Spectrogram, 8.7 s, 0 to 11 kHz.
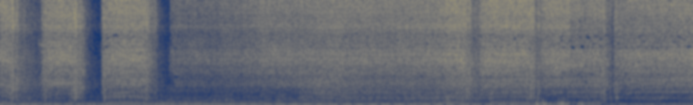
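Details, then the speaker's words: National EZ6101 cordless drill whirring with an intermittent low droning hum and a few clicks. Dry motor bearings; the fix is a few drops of oil at the motor's front and rear ends. "anh em nghe thấy cái tiếng lâu lâu nó có tiếng ù ù đó không? Nó bình này dễ lắm anh em, nhỏ mấy giọt nhớt dưới cái đầu cái đít của một cái hai đầu, một đầu và mục đích của cái motor á là nó hết kêu cái tiếng đó ha."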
